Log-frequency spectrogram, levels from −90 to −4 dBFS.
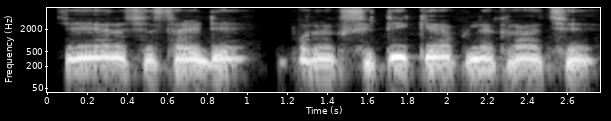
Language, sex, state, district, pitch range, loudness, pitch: Bengali, male, West Bengal, Malda, 290-330 Hz, -17 LUFS, 315 Hz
